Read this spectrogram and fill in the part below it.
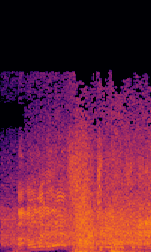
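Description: A heavy body slams onto a wrestling mat with a thud.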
